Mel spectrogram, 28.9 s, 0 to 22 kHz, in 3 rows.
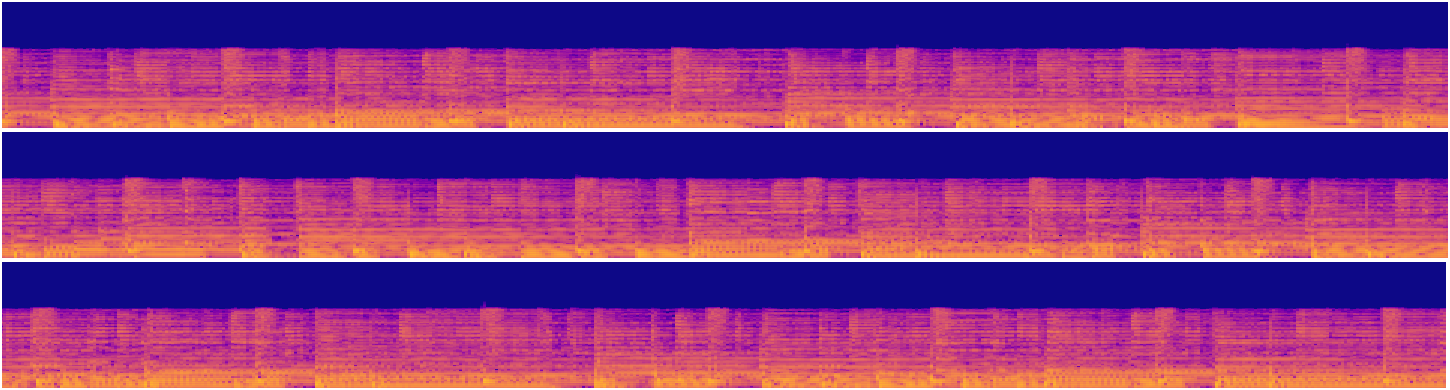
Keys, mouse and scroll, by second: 1.2 click, 2.3 click, 3.3 click, 4.3 click, 4.3 click, 6.5 click, 7.9 click, 10.2 scroll down 1, 13.5 click, 13.7 click, 15.0 click, 15.1 click, 17.2 click, 17.3 click, 20.5 click, 22.1 click, 24.2 click, 24.3 click.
